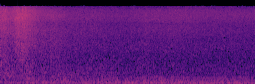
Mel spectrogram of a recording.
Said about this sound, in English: Eight, the ocean.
